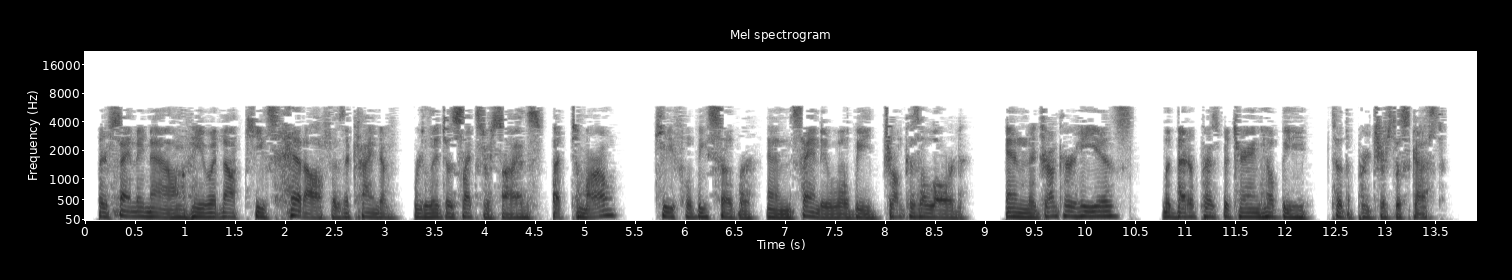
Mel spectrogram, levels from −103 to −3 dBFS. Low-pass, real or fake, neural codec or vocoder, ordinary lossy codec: 7.2 kHz; fake; codec, 44.1 kHz, 3.4 kbps, Pupu-Codec; MP3, 24 kbps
